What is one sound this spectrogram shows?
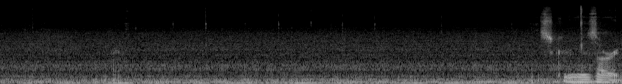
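A small screwdriver turns a tiny screw with faint clicks.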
